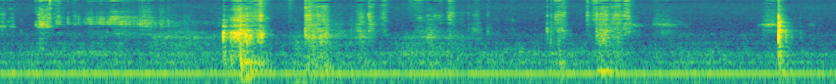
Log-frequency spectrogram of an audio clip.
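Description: Faint rubbing and handling of plastic model rocket parts as the thrust structure with its fuel tunnels is turned in the hands, with a few light clicks and knocks, the sharpest just before the end.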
